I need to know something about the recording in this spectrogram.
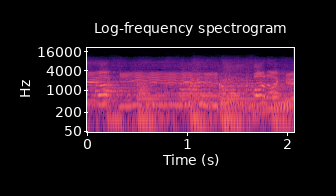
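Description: A male solo singer performing a dramatic Spanish ballad, holding notes with wide vibrato over a live orchestral accompaniment.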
